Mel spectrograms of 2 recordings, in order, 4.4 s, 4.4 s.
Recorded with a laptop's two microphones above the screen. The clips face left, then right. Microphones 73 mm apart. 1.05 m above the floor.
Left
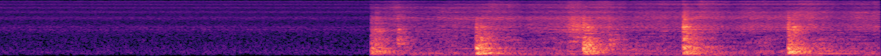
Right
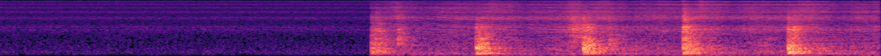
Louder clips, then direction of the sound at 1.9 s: Even; 15° right (ahead or behind).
